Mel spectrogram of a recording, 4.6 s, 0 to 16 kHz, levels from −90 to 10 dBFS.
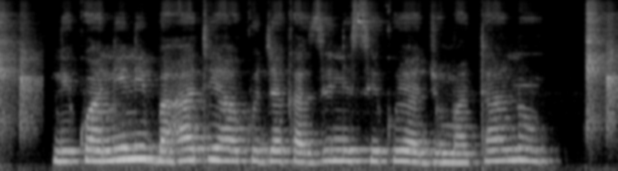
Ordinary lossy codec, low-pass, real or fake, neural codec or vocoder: Opus, 24 kbps; 14.4 kHz; real; none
